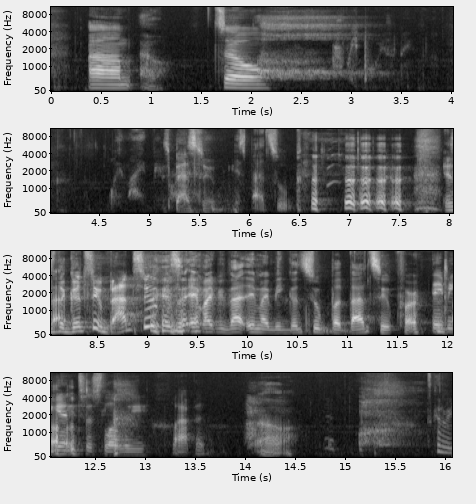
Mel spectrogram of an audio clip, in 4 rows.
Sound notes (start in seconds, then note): 3.3 whispers; 6.6 laughing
